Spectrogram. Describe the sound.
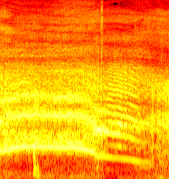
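A man lets out a single sustained, high-pitched vocal scream in imitation of a heavy metal wail, loud, with a slight downward slide toward the end, made on opening a can of Trooper beer from Robinson's Brewery.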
